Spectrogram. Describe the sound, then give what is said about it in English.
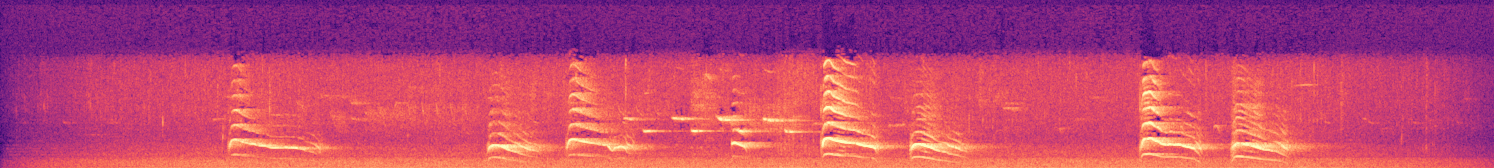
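A common buzzard gives its mewing kew call: a series of clear, high whistles that slide downward, often in quick pairs, spaced over a steady low rumble of background noise. “The buzzard's mewing "kew" is a familiar sound in hilly country and farmland in Britain as it soars effortlessly, rising on a thermal of warm air.”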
